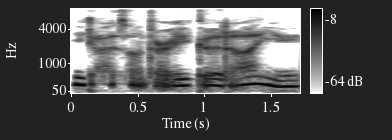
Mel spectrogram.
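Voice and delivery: soft, very quiet, hushed whispered aside. Streamer reacting to a rehearsal scene, whispering.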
